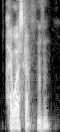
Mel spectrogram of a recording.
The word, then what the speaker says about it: ayahuasca: I'm not sure if I'm pronouncing this right. Ayahuasca? – Ayahuasca. Mm-hmm.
